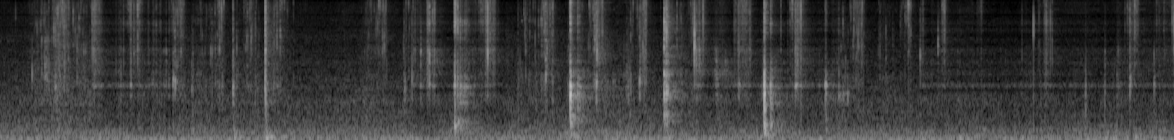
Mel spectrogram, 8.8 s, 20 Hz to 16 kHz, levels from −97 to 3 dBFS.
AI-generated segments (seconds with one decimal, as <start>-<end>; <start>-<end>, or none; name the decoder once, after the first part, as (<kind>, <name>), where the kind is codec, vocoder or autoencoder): 0.7-1.3 (codec, SNAC); 3.1-3.8; 5.2-6.3; 6.9-8.8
